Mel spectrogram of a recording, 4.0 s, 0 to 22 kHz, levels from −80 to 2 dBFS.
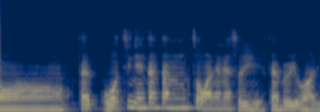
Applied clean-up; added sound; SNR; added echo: none; none; none; none.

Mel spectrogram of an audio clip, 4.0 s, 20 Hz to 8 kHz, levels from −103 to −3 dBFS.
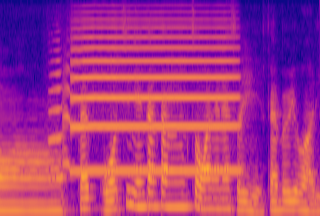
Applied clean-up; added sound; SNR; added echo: none; Trumpet; -1 dB; none.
